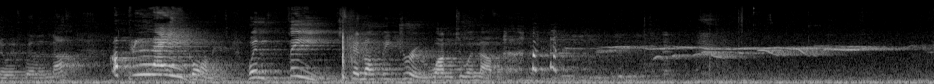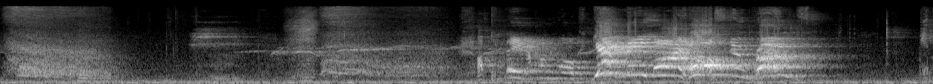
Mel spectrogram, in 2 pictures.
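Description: A woman speaks dramatically on stage, her voice carrying through a large hall.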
